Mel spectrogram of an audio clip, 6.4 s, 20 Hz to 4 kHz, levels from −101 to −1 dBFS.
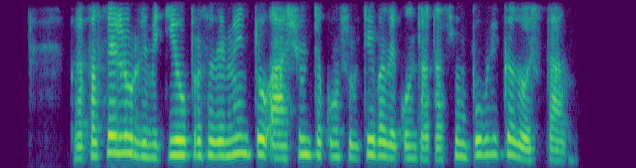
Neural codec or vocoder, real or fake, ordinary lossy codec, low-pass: codec, 16 kHz, 8 kbps, FreqCodec, smaller model; fake; Opus, 24 kbps; 3.6 kHz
